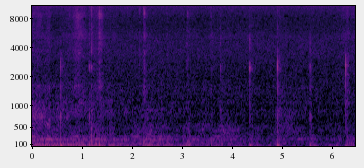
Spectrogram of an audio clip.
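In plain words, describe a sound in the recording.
Small footsteps tap softly on wooden boards.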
